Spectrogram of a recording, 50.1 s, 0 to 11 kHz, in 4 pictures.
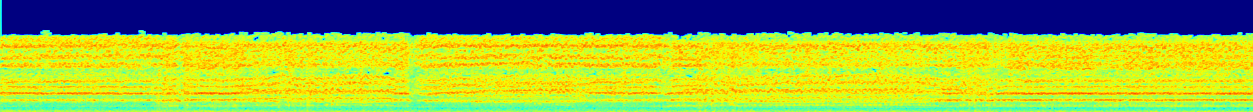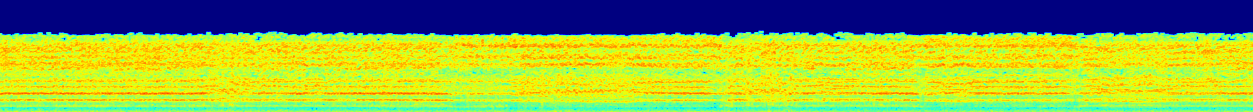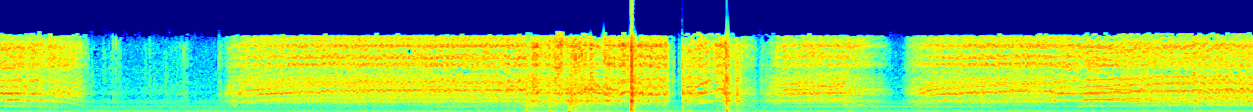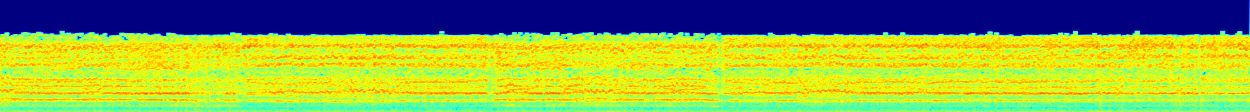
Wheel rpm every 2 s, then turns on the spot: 160, 160, 160, 160, 160, 160, 160, 160, 160, 160, 160, 160, 150, 40, 150, 160, 90, 130, 160, 160, 160, 160, 160, 160, 160.
none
